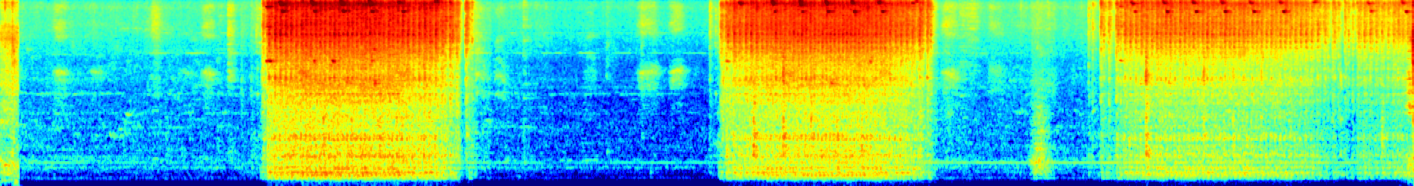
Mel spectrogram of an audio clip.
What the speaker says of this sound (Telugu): చివర ఫోల్డ్ చేసుకొని ఈ విధంగా స్టిచ్ వేసుకోవాలి.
